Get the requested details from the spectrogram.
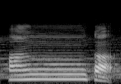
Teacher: جب آپ پھنکا کہیں گے تو آپ کی زبان کی نوک پیچھے کو آپ رک رہی ہے، یعنی اوپر ٹچ نہیں ہو رہی. اس وقت اکفا آپ کا صحیح ہوگا.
